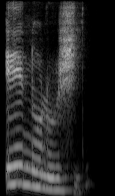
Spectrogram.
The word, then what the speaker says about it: œnologie: Je voulais également attirer votre attention sur un autre terme, le mot œnologie. L'œnologie qui s'intéresse à la fabrication, aux techniques, à la culture du vin, il faut en fait le prononcer œnologie.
